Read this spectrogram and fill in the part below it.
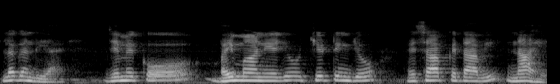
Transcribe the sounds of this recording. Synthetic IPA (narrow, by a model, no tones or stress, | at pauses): lɐɠə̃nd̪ia̰ːɦe | d͡ʑɐ̃ɦɪ̃mẽkoːbʱɐimaːnijəd͡ʑoːt͡ɕiʈɪ̃ŋɡd͡ʑoː | ɦɪsaːb̚kɪt̪aːbinaːɦḛː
